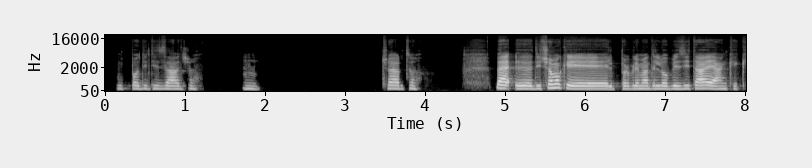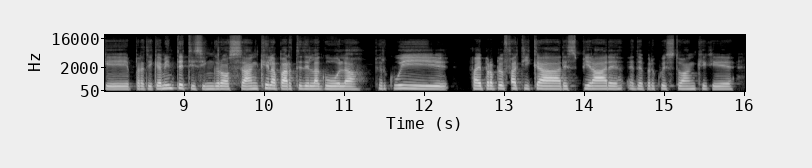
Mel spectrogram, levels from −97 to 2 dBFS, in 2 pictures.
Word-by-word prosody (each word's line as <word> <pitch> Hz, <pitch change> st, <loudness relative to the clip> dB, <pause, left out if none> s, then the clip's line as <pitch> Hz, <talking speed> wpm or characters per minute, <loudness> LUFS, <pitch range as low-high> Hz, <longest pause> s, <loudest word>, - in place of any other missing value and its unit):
Un 205 Hz, -, -11 dB
po' 210 Hz, 0 st, -4 dB
di 205 Hz, -, -9 dB
disagio. 200 Hz, -1 st, -4 dB, 0.5 s
Mh. 200 Hz, -4 st, -9 dB, 1.6 s
Certo, 210 Hz, -2 st, -2 dB, 0.9 s
beh, 230 Hz, -2 st, +7 dB
uhm, 205 Hz, -1 st, +4 dB
diciamo 205 Hz, +7 st, +3 dB
che 195 Hz, -4 st, +5 dB
il 180 Hz, 0 st, -3 dB
problema 200 Hz, 0 st, 0 dB
dell'obesità 200 Hz, +2 st, +2 dB
è 215 Hz, -, +6 dB
anche 195 Hz, -1 st, -1 dB
che 180 Hz, -1 st, -4 dB
praticamente 200 Hz, +5 st, -2 dB
ti 200 Hz, -3 st, -9 dB
si 190 Hz, -, -10 dB
ingrossa 190 Hz, 0 st, -1 dB
anche 195 Hz, +4 st, -1 dB
la 215 Hz, -2 st, +3 dB
parte 195 Hz, 0 st, +1 dB
della 195 Hz, -1 st, 0 dB
gola, 185 Hz, -2 st, -1 dB
per 200 Hz, +2 st, -13 dB
cui 200 Hz, -4 st, -1 dB, 0.3 s
fai 200 Hz, -1 st, 0 dB
proprio 210 Hz, +1 st, -1 dB
fatica 205 Hz, -2 st, +1 dB
a -, -, +1 dB
respirare 195 Hz, 0 st, -1 dB
ed 200 Hz, -2 st, -11 dB
è 190 Hz, -, -4 dB
per 195 Hz, +1 st, -8 dB
questo 195 Hz, 0 st, -7 dB
anche 190 Hz, +1 st, -5 dB
che, 185 Hz, -1 st, -6 dB
195 Hz, 140 wpm, -23 LUFS, 190-205 Hz, 1.6 s, beh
